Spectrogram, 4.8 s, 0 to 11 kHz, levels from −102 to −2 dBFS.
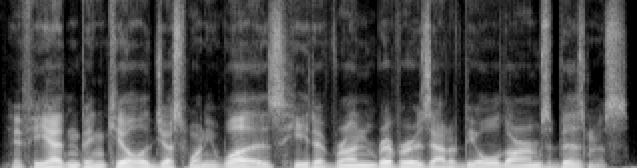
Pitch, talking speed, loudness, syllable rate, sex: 110 Hz, 240 wpm, -17 LUFS, 5.0 syllables/s, male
